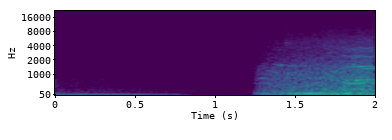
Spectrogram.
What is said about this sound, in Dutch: Eh, ik sta, ja, achter mij hoor je de bussen, maar voor mij is een uh, tweedehands spullenzaak van de British Heart Foundation.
